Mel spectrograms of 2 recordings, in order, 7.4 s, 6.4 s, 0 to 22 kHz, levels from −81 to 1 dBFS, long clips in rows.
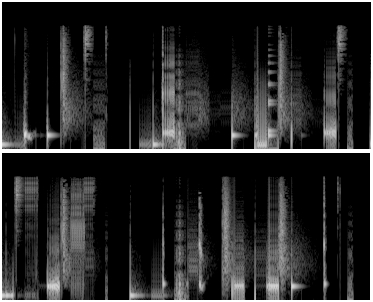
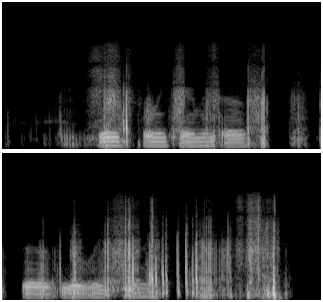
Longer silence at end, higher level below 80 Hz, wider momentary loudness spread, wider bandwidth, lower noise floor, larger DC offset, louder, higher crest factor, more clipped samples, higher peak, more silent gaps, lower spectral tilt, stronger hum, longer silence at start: second, 0.15 s vs 0.35 s; about the same, -46 dBFS vs -50 dBFS; second, 10 LU vs 17 LU; first, 11.5 kHz vs 7.4 kHz; second, -44 dBFS vs -64 dBFS; neither; first, -25 LUFS vs -28 LUFS; second, 20 dB vs 26 dB; neither; second, -6 dBFS vs -2 dBFS; first, 1.15-1.38 s, 3.53-3.68 s, 4.76-4.97 s, 6.98-7.15 s vs none; second, -4.5 dB/octave vs -7.5 dB/octave; neither; second, 0 s vs 0.6 s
